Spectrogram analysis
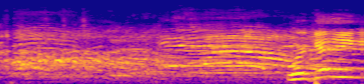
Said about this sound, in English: I'm booing this guy because we're getting into too straight to fuck territory.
